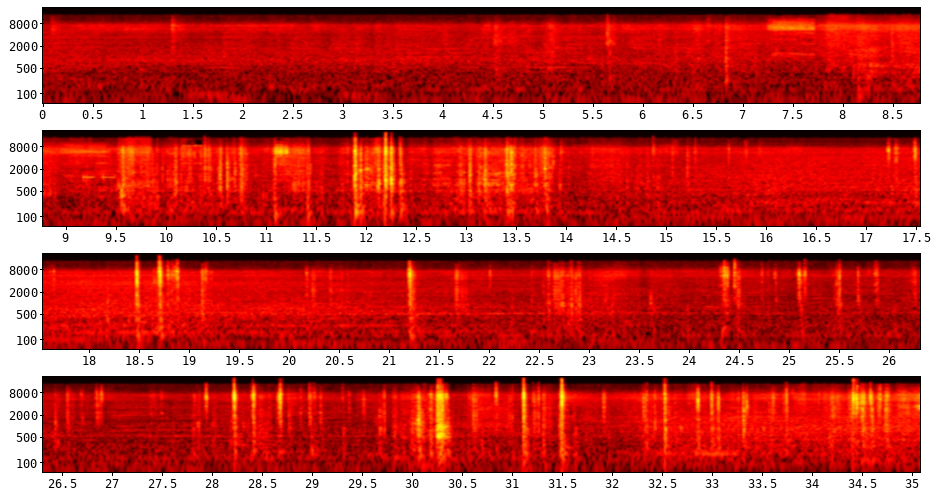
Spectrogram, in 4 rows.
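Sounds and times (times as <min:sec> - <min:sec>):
metal tools clinking and rattling: 0:09.4 - 0:12.1.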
